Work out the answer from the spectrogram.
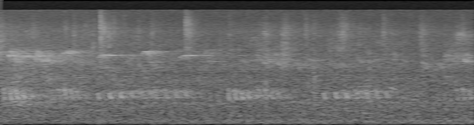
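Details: Background call of a Taiwan barbet in a botanical garden: low, hollow, rapidly trilled bursts repeated at short intervals, over a higher thin whistle near the start and steady outdoor noise.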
